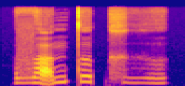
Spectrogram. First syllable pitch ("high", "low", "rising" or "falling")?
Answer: rising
